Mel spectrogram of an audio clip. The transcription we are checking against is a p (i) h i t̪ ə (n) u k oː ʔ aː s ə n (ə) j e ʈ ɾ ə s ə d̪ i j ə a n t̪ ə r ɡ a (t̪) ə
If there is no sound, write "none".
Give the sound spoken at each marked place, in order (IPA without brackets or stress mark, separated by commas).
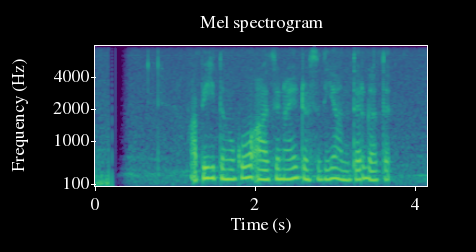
i, m, a, t̪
